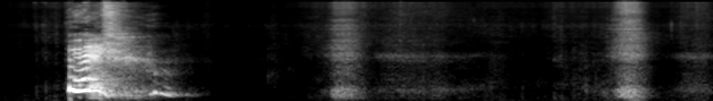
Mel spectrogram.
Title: Itchy hayfever/induced sneezes!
